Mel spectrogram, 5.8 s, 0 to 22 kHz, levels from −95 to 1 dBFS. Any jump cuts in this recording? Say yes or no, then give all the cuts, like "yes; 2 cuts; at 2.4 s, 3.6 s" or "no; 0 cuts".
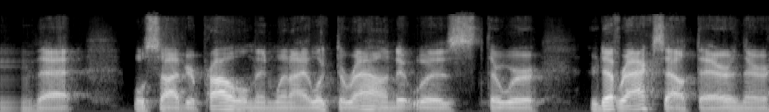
yes; 2 cuts; at 3.6 s, 4.6 s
